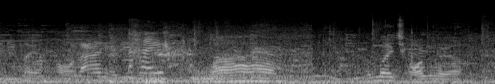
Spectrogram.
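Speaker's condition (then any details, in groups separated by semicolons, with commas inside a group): No condition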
